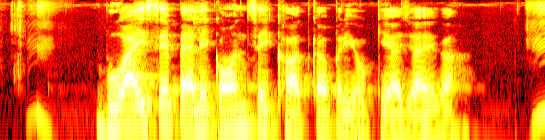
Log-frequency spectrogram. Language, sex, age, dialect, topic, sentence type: Hindi, male, 18-24, Garhwali, agriculture, question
